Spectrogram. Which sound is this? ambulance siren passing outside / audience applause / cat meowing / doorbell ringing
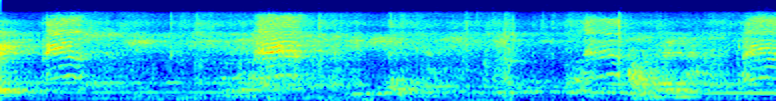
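cat meowing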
